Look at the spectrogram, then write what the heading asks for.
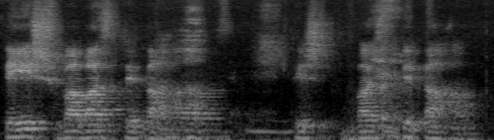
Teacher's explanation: notice I echo the H dot at the end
